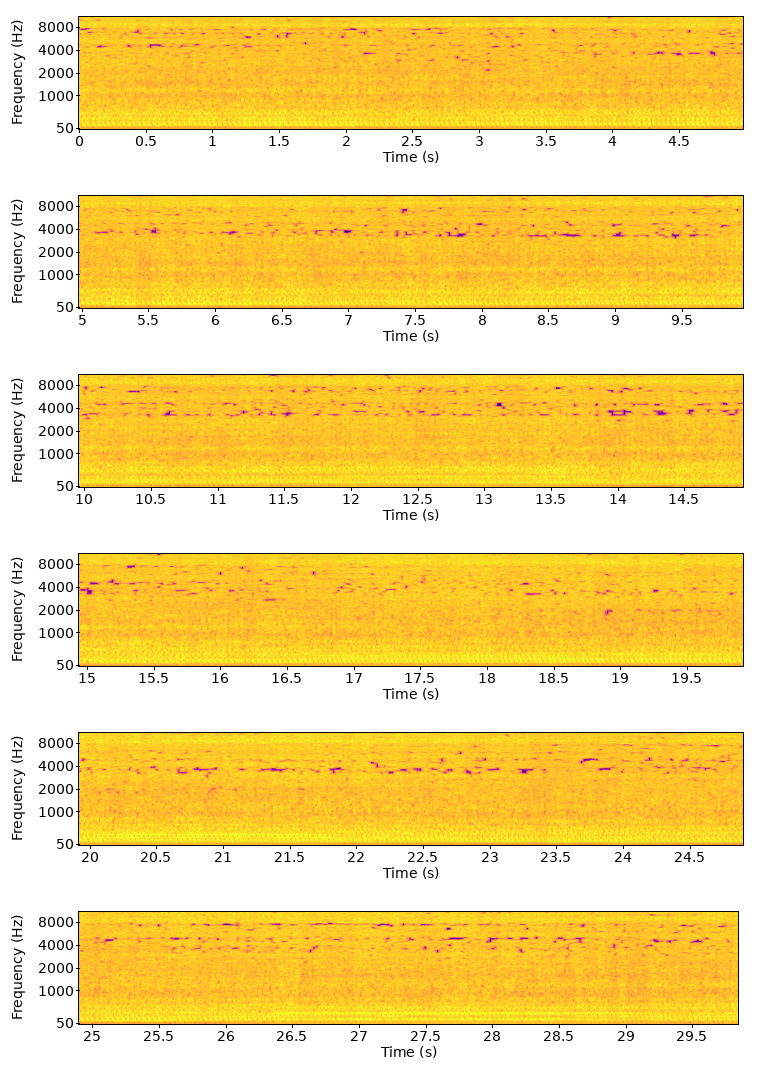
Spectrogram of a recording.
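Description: Sewing machine running steadily at speed, stitching freehand embroidery through fabric stretched in a hoop. Its pitch dips briefly about halfway through, then picks up again.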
